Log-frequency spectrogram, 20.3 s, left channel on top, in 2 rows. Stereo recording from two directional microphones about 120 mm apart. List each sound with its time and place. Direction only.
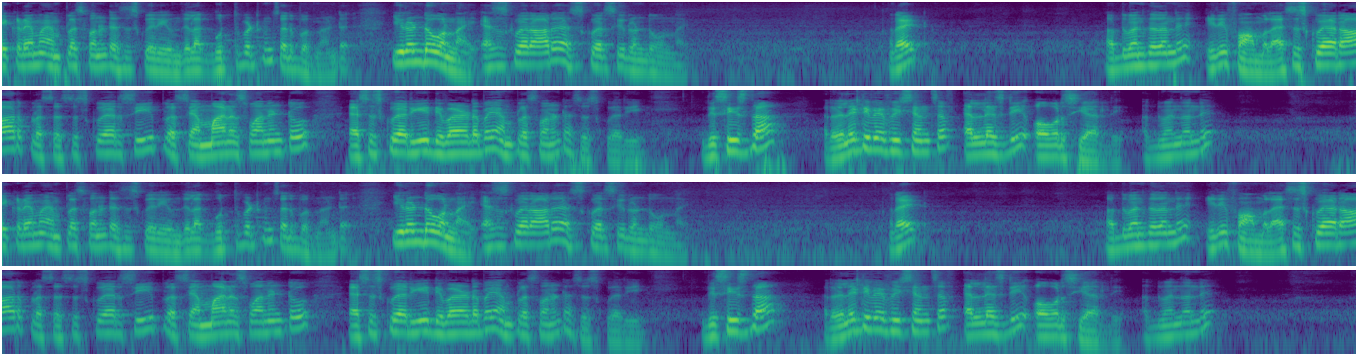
0.0 s speech: 25° left (ahead or behind)
6.6 s speech: 20° left (ahead or behind)
8.3 s speech: 20° left (ahead or behind)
